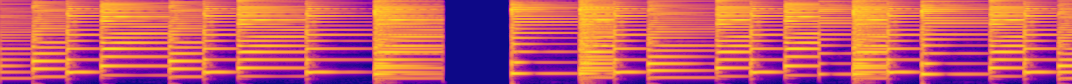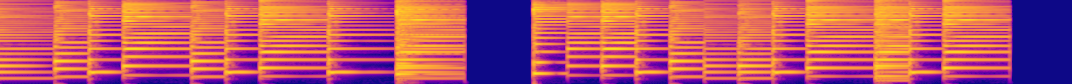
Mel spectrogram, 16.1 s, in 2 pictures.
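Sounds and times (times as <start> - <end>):
banjo playing: 0.0 - 15.6.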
